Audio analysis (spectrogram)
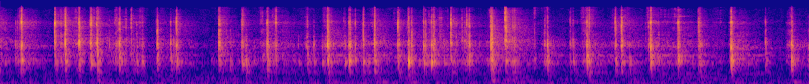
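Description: Fast typing with fingertips and long red nails on a pink-backlit mechanical keyboard with plastic keycaps produces a dense, irregular stream of short, crisp clicks and clacks. The keystrokes are bright and snappy with almost no low end and die away instantly, running steadily for the whole four seconds.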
